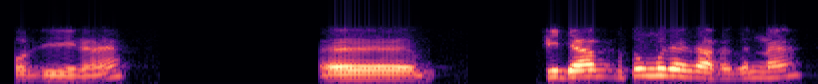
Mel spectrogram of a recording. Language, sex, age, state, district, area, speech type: Bodo, male, 30-45, Assam, Kokrajhar, rural, conversation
